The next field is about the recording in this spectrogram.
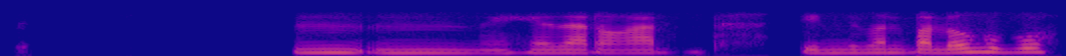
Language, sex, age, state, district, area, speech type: Assamese, female, 30-45, Assam, Tinsukia, urban, conversation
